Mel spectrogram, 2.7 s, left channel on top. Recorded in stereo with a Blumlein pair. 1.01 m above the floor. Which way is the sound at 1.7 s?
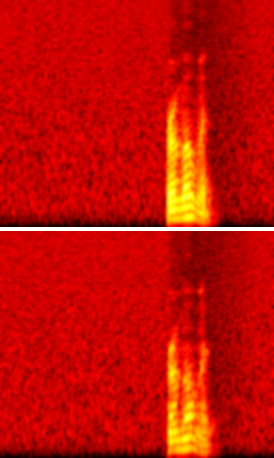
50° left.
